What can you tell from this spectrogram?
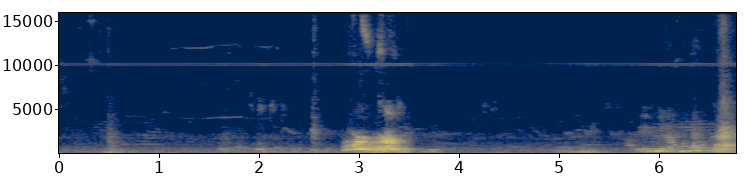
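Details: Rottweiler puppy indoors giving a short burst of yappy barking around the third second, with soft whimpers and faint noises before and after and a few quieter yelps near the end.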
